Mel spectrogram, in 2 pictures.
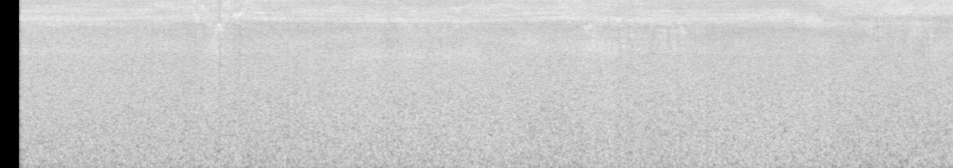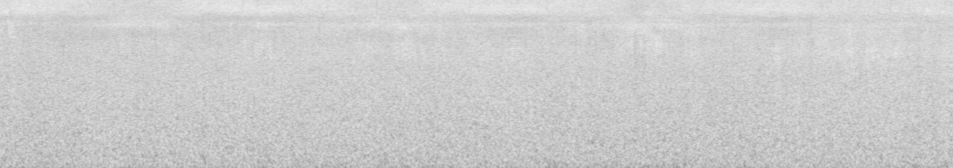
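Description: Dry ice blaster firing continuously through a flat nozzle: a loud, steady hiss of compressed air and dry ice pellets.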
